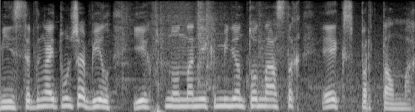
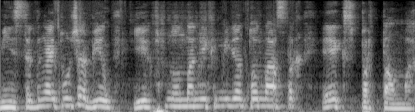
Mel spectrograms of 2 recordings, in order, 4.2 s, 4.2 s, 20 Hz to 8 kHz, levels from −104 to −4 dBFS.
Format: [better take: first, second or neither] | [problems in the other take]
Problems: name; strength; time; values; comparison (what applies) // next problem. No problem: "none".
first | noise reduction (neural separator model SepFormer DNS4)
